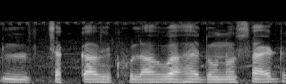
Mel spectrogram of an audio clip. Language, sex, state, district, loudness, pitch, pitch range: Hindi, male, Bihar, Gaya, -18 LUFS, 120 Hz, 115-125 Hz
